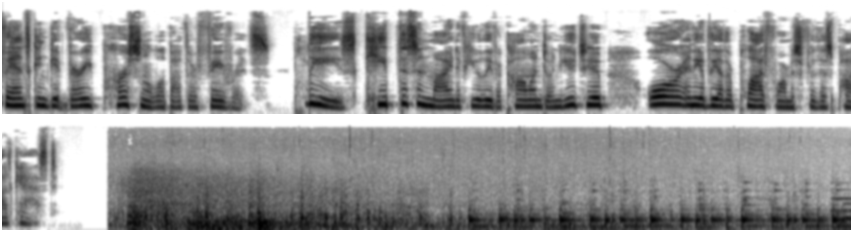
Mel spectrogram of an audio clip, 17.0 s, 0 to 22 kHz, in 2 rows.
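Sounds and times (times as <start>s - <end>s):
speech: 0.0s - 10.6s
heavy rolling thunder: 9.6s - 16.6s
steady rain: 9.6s - 16.8s.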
